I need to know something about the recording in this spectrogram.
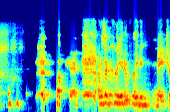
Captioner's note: chuckles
